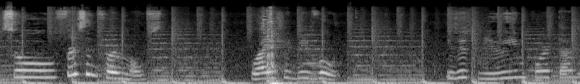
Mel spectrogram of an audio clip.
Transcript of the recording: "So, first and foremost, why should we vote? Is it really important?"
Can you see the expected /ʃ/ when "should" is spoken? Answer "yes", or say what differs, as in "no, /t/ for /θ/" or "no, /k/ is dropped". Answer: no, /s/ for /ʃ/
